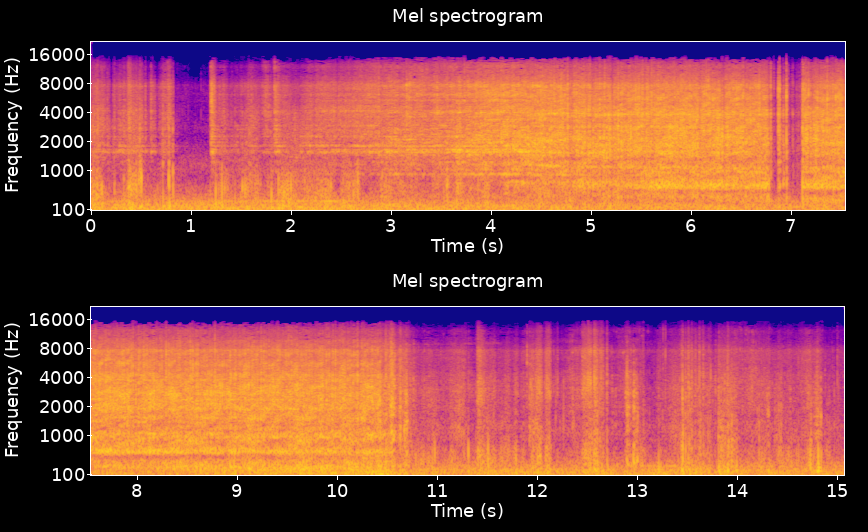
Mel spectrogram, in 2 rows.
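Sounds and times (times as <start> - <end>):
loud scraping and grinding: 0.0 - 10.8
irregular crunches: 0.0 - 15.0.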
